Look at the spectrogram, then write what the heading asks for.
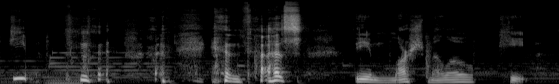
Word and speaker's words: pipe: uh but more importantly in French pipe is pronounced Peep and thus the marshmallow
